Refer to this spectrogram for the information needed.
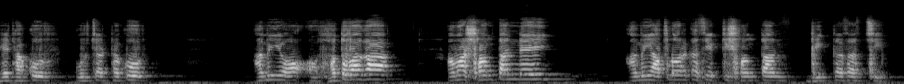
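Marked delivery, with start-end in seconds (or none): none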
